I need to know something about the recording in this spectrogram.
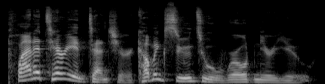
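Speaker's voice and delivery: ordinary delivery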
